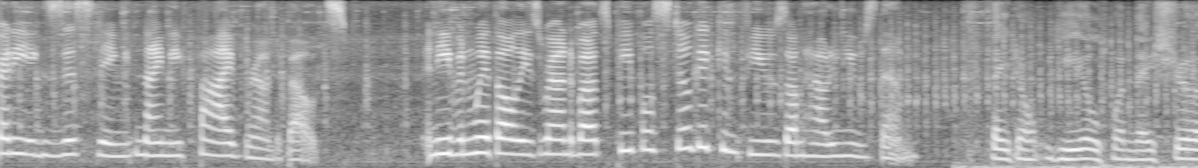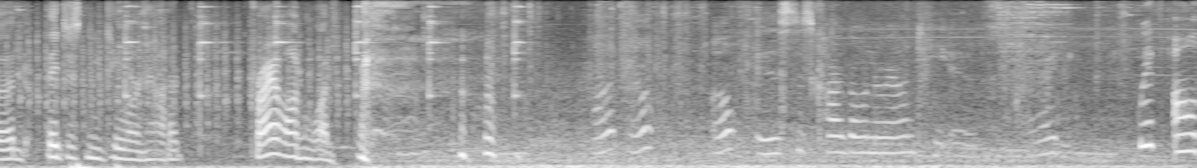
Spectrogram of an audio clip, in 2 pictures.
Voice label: CONSTRUCTION PSA

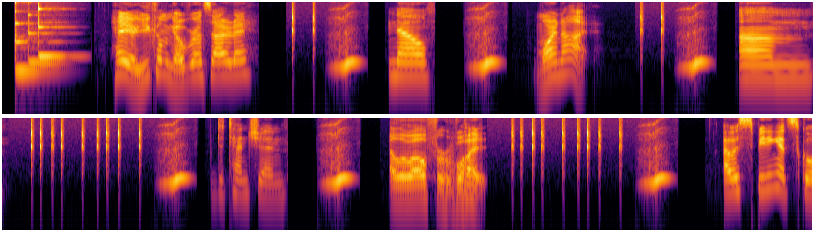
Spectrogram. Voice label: PSA

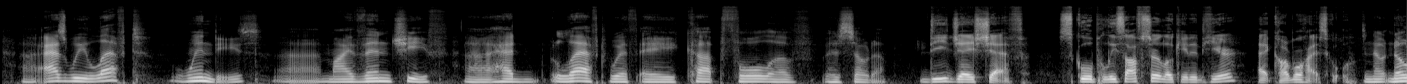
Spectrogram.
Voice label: DJ

